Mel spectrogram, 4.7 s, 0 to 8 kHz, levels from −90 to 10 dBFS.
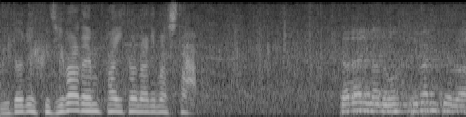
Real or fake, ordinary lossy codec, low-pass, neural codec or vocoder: real; none; 7.2 kHz; none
